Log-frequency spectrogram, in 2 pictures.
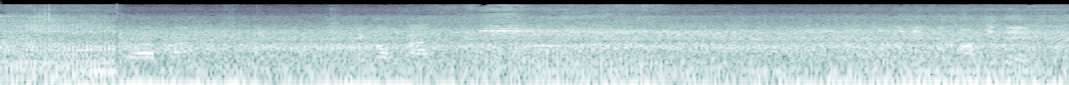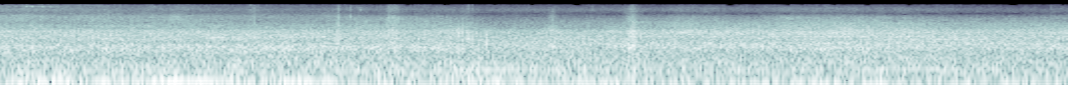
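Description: Road traffic from a busy city street: cars and motorcycles running past in a steady low rumble.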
